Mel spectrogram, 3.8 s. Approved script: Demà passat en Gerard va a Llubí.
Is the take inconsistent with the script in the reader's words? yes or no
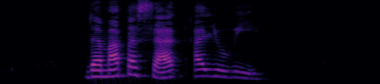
yes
